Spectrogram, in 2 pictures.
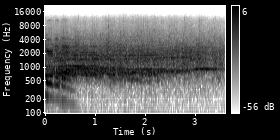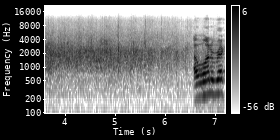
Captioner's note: applause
